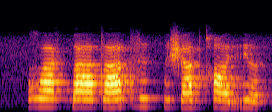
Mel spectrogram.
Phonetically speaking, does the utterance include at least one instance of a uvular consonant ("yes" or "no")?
yes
